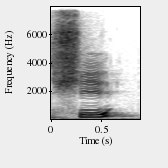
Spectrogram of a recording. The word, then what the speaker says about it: 十: And it's pronounced as shi.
